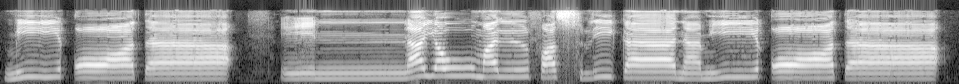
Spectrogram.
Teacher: می میں یا مدہ اس لیے می کو کھینچ رہے ہیں اور قاف کے ساتھ الف مدہ تو اس لیے قا کو کھینچ رہے ہیں.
